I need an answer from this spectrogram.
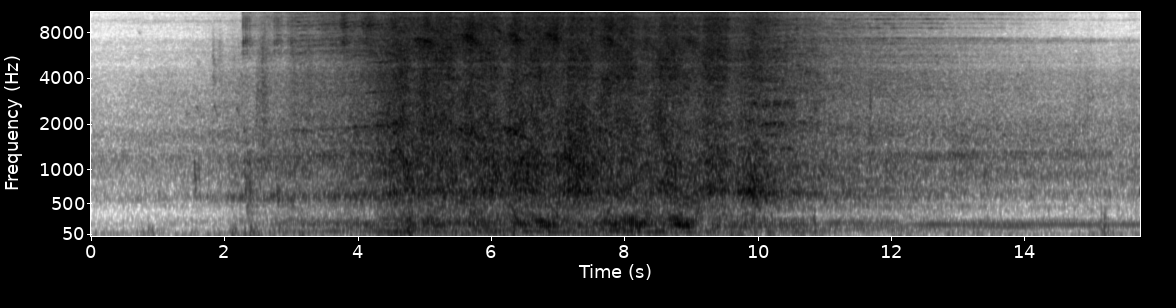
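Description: CrossCountry diesel multiple unit passing through the station at speed. The engines and the rumble of wheels on rail build over a few seconds and are loudest about five to nine seconds in, then fade as the train draws away, leaving a steady low engine drone.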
